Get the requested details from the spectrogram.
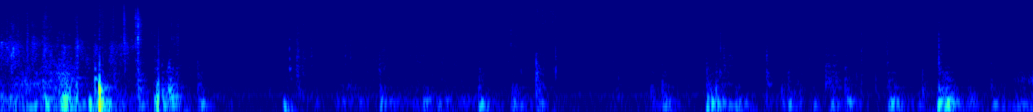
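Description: Paper rustles close to a microphone.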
